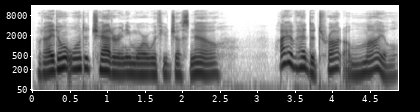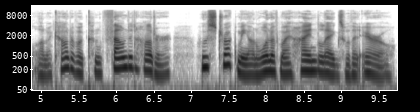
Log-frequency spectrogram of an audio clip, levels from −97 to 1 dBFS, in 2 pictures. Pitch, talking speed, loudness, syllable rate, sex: 170 Hz, 230 wpm, -18 LUFS, 5.4 syllables/s, female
